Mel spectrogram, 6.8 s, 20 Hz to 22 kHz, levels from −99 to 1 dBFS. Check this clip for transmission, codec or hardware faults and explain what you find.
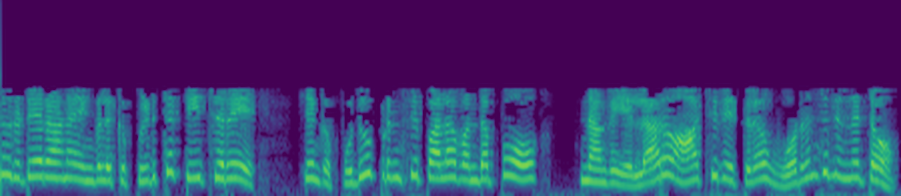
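The whole clip carries heavy MP3 compression damage, plus two short pre-echoes early on. The speech sounds dull and watery throughout, with nothing at all above 4 kHz. That hard ceiling and the swirly texture point to very low-bitrate encoding, likely MP3 at around 16 kbps. At that rate the encoder runs out of bits, so it chops off the treble at a fixed point and drops the weaker frequency detail. Those bits blink in and out from frame to frame, which gives the burbling, underwater quality you hear on the s sounds.

Pre-echo turns up twice, first from 0.83 to 0.88 s, right after "ரிடையர் ஆன", and again from 1.50 to 1.56 s. In each case a hiss creeps in about 53 and 59 ms ahead of a sharp onset, and the attack itself comes out soft and smeared. It's the codec's block processing at work. The noise budget is set by the loud onset late in a block, but it gets spread across the whole block, including the quiet stretch just before.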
